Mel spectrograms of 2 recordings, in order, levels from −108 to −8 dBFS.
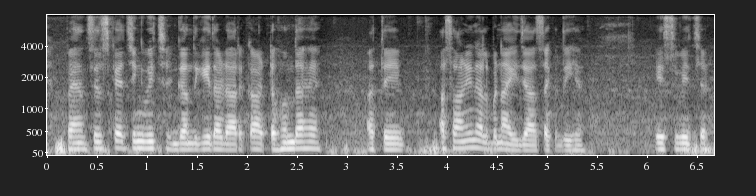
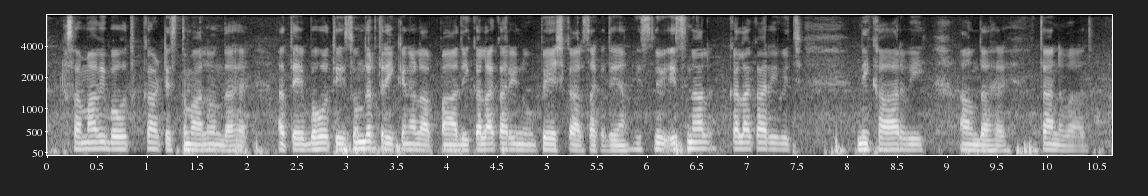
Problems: none marked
